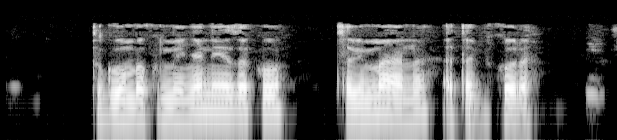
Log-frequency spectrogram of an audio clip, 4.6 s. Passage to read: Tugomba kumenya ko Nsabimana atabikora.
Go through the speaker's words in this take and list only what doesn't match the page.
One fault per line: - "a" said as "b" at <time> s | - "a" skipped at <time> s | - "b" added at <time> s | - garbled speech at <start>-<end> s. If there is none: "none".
- "neza" added at 1.6 s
